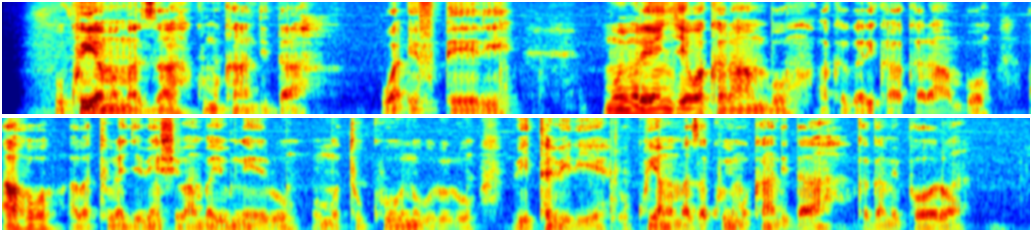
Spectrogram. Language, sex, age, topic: Kinyarwanda, male, 25-35, government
